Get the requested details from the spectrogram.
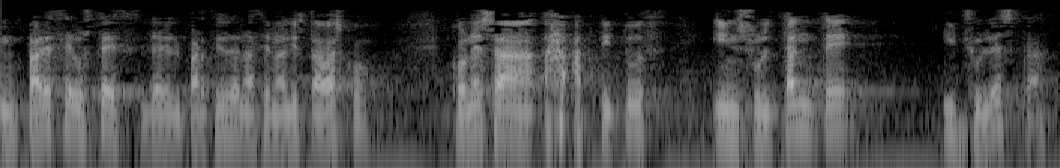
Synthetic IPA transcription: paɾe̞θe̞ust̪e̞ððe̞lpaɾt̪iðonaθjo̞nalist̪aβ̞asko | ko̞ne̞saak̚t̪it̪uð | insult̪ant̪e̞ | it͡ʃule̞ska̰

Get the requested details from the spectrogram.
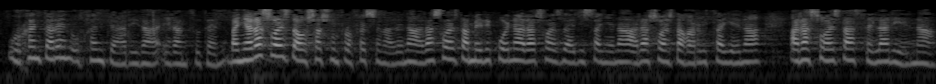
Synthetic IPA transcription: uɾxe̞nt̪eaɾe̞nuɾxe̞nt̪eaɾiðae̞ɾant͡sut̪e̞nbajɲaːɾaso̞ae̞zd̪ao̞sasumpɾo̞fe̞sio̞nale̞naːɾaso̞aezd̪ame̞ðikue̞naːɾaso̞aezd̪aeɾisaɲe̞naːɾaso̞ae̞zd̪aɣarβ̞it͡saje̞naː | ɾaso̞ae̞zd̪ase̞laɾie̞na

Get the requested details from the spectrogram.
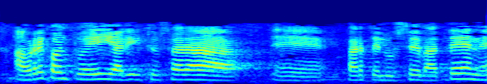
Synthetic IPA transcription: awre̞ko̞nt̪ue̞iaɾit̪usaɾa | paɾt̪e̞luse̞βat̪e̞n

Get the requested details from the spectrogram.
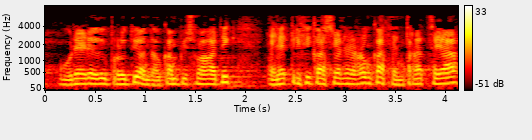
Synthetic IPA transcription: ɡuɾe̞ːɾe̞ðupɾo̞ðukt̪uand̪awkampisuaɣ̞at̪ik | e̞le̞k̚t̪ɾifikasioɾeero̞ŋkaθe̞nt̪ɾat͡se̞a

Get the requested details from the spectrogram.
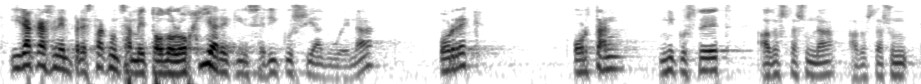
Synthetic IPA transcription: iɾakazle̞ːmpɾe̞st̪akunt͡same̞t̪o̞ð̞o̞lo̞ɣiaɾe̞kinse̞ɾikusiaðue̞na | o̞re̞k | o̞ɾt̪anː | ikust̪e̞ðet̪a̰ð̞o̞st̪asuna̰ːðo̞st̪asun

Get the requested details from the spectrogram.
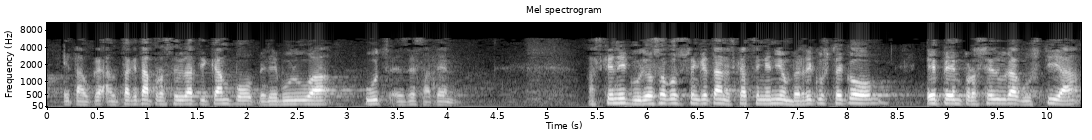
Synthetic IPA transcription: et̪aa̰wt̪ake̞t̪apɾo̞se̞ð̞uɾat̪ikːampo̞be̞ɾe̞βuɾuaut͡se̞̰zd̪e̞sat̪e̞n | aske̞nik̚ɡuɾe̞o̞so̞ko̞su̥se̞ŋke̞t̪ane̞skat͡se̞ŋɡe̞nio̞mbe̞rikust̪e̞ko̞e̞pe̞mpɾo̞se̞ð̞uɾaɣ̞ust̪ia

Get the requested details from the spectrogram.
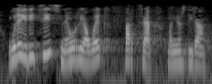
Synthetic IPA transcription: ɡuɾe̞iɾit͡sizne̞wriawe̞k | paɾt͡se̞akmaɲo̞zd̪iɾa

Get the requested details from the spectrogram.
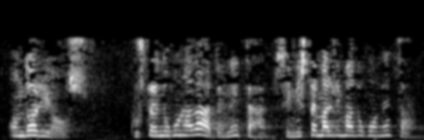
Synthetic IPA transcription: o̞nd̪o̞ɾio̞s | kust̪e̞nd̪uɣ̞unaðabe̞ne̞t̪ansinist̪embald̪imaðuɣuo̞ne̞t̪an

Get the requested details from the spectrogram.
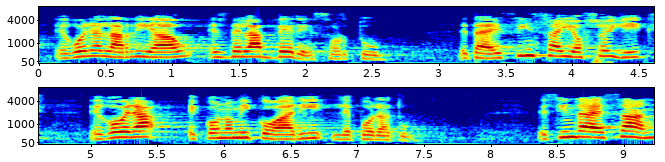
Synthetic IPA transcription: e̞ɣ̞o̞e̞ɾalariawe̞zd̪e̞labe̞ɾe̞so̞ɾt̪u | e̞t̪ae̞sinsajo̞so̞jik | e̞ɣ̞o̞e̞ɾaeko̞no̞miko̞aɾile̞po̞ɾat̪u | e̞sind̪ae̞san

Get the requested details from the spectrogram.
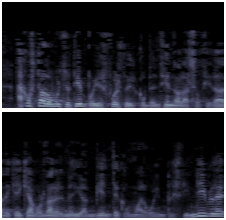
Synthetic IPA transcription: ako̞st̪að̞o̞mut͡ʃot̪je̞mpo̞ie̞sfwe̞ɾθoiɾko̞mbe̞nθje̞nd̪oalaso̞θje̞ðaðe̞keajkeaβo̞ɾðaɾe̞lmeðjoambje̞nt̪e̞ko̞moalɣ̞oimpɾesθind̪iβ̞le̞

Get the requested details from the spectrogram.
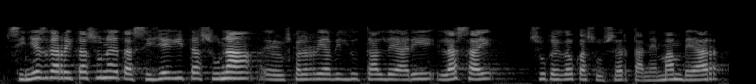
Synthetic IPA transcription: siɲe̞zɣarit̪asunae̞t̪asiʎe̞ɣ̞it̪asunae̞wskale̞riaβild̪ut̪ald̪e̞aɾilasaj | suke̞zd̪awkasuse̞ɾt̪ane̞mambe̞aɾ

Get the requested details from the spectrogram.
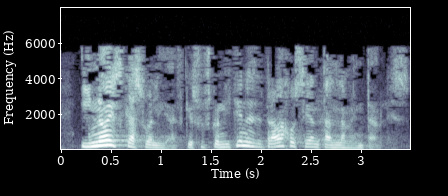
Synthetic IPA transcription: ino̞e̞skaswaliðaðke̞susko̞nd̪iθjone̞zðet̪ɾaβaxo̞se̞ant̪anlamẽnt̪a̰βle̞s

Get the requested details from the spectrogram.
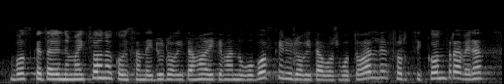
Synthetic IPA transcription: bo̞ske̞t̪aɾe̞ne̞majt͡saonakoisand̪aiɾuɾo̞ɣ̞e̞jt̪aːmaβejke̞mand̪uɣ̞uβo̞skiɾuɾo̞ɣ̞e̞jt̪aβ̞o̞stβo̞t̪o̞ald̪e̞so̞ɾt͡siko̞nt̪ɾaβe̞ɾas

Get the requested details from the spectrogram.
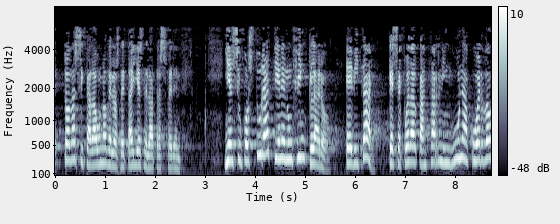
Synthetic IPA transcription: t̪o̞ð̞asikaðauno̞ð̞e̞lo̞zðe̞t̪aʎe̞zðe̞lat̪ɾansfe̞ɾe̞nθja | ie̞nsupo̞st̪uɾat̪je̞nẽ̞nuɱfiŋklaɾo̞e̞βit̪aɾke̞se̞pwe̞ðaːlkanθaɾnĩŋɡunakwe̞ɾðo̞

